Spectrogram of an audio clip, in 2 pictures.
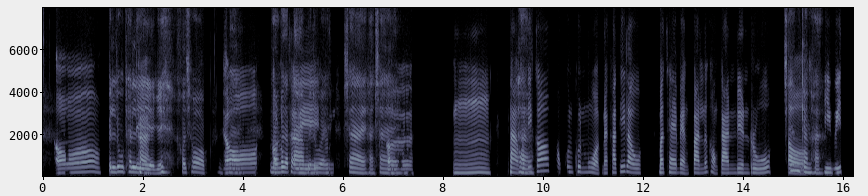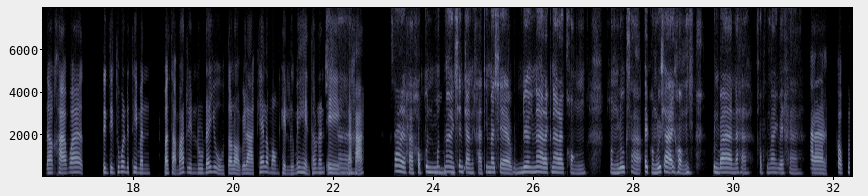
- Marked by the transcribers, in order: laughing while speaking: "อย่างงี้"; background speech; tapping; other noise; laughing while speaking: "ของ"
- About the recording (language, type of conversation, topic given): Thai, unstructured, การเรียนรู้ส่งผลต่อชีวิตคุณอย่างไร?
